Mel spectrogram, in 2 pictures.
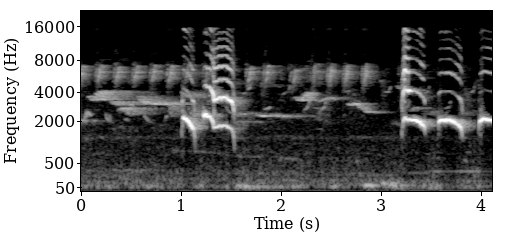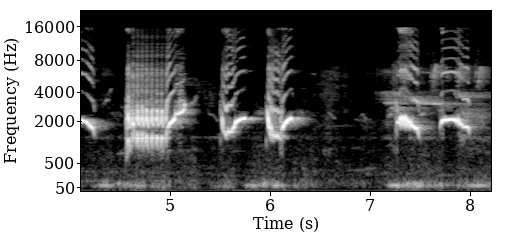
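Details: Greater green leafbird in full tembakan mode: a high buzzy trill leads into repeated loud down-slurred whistles, a harsh rasping burst midway, then more clear falling whistled notes separated by short silences.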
